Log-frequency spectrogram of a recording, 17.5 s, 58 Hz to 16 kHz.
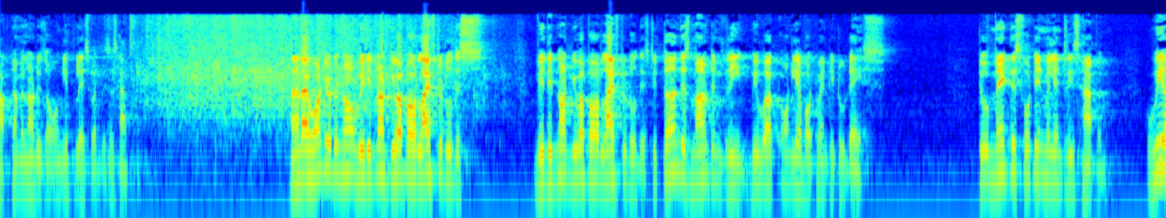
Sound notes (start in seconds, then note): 3.8 applause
